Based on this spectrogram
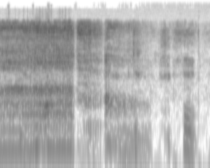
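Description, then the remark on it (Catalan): A dog growls loudly, a thick continuous rumble for about a second, followed by shorter, rougher snarling bursts with brief pauses between them. “Ah, tú ve un gos així, dius, bueno.”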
